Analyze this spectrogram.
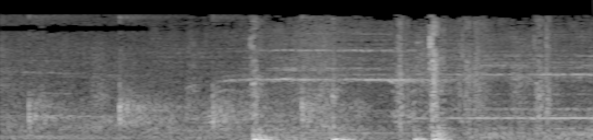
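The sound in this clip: A train approaches a station at speed with a rumbling clatter, steady high squealing tones and a few heavy thuds as it draws in.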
